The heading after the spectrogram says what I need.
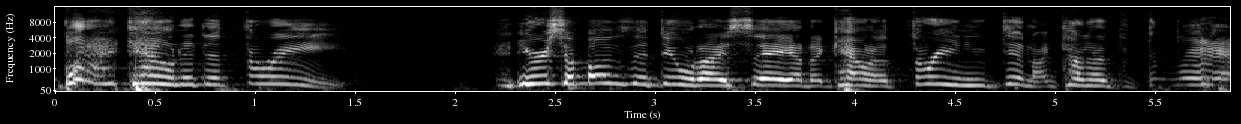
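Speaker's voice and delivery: put-on very high, squealed kid whine; spoiled tantrum. Spoiled kid protests that his countdown failed, high tantrum. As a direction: wail it high like a thwarted brat.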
